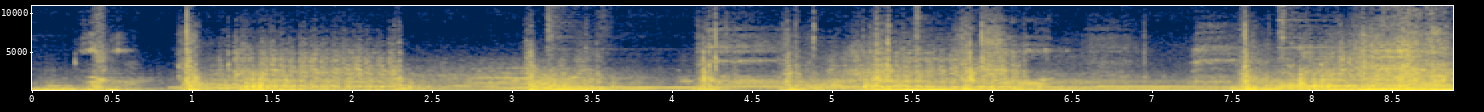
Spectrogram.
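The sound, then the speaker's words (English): A car starter grinds and whirs in several loud bursts as someone tries to start the car after it came to a stop, the engine cranking over and over without catching, with mechanical clunks between attempts. “Tries to start the car.”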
